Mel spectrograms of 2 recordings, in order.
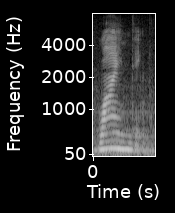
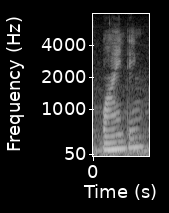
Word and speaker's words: winding: And Leilu, can you pronounce this first word, please? Winding. Okay, good try. So it's winding. Okay. I know there's no E here, but it's winding.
